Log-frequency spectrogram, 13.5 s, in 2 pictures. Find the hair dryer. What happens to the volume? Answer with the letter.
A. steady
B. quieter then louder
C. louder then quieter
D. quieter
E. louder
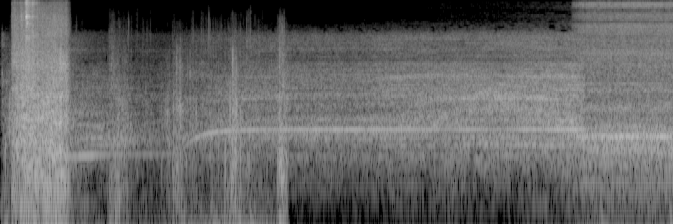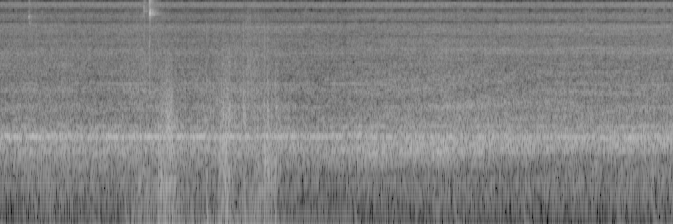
E.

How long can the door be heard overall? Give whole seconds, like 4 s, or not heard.
3 s.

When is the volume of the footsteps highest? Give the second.
9 s.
